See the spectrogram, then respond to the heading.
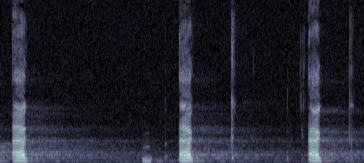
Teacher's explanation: الأول نحبس ثم بعد ذلك نطلق الصوت بالهمس، ويكون الهمس يكون معتدلا. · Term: الشدة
